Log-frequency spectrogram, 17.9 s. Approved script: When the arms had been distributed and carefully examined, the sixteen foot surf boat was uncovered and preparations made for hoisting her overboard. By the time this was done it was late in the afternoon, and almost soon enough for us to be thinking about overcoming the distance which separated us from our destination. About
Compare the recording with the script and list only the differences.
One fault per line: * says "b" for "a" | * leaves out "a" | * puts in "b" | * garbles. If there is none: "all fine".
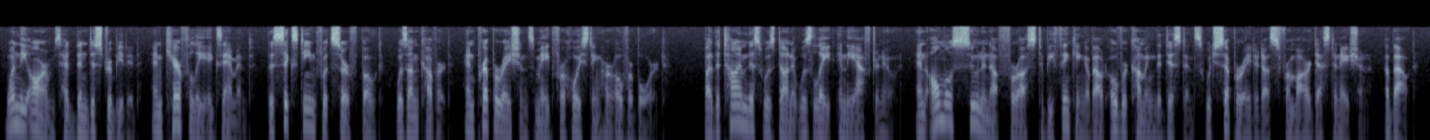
all fine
